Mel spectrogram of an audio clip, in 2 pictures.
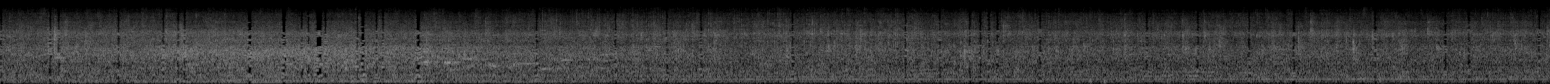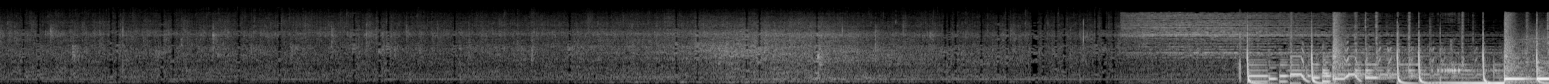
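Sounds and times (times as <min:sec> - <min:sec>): water dripping and trickling: 0:00.0 - 0:28.7
rushing water: 0:00.0 - 0:30.3
rain falling: 0:00.0 - 0:30.9.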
